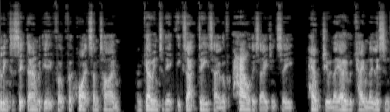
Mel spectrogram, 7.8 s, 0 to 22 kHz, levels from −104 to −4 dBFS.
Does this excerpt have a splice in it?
no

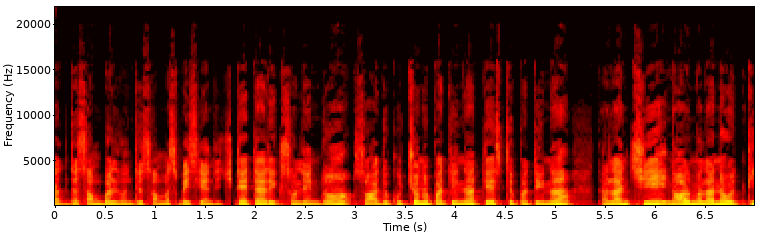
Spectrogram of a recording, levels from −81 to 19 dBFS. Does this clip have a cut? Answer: yes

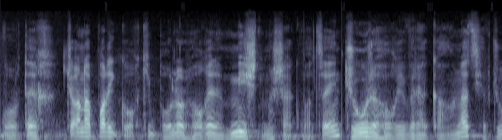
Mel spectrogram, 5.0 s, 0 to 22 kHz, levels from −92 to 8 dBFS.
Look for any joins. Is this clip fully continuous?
no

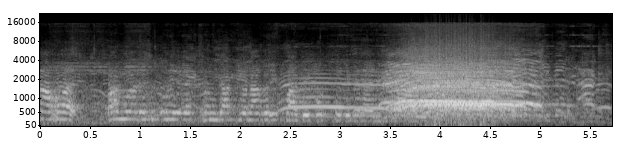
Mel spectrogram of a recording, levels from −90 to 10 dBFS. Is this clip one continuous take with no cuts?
yes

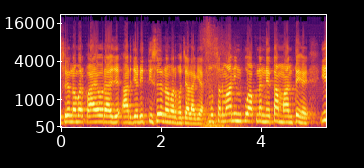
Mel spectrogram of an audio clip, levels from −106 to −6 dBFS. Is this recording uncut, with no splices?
no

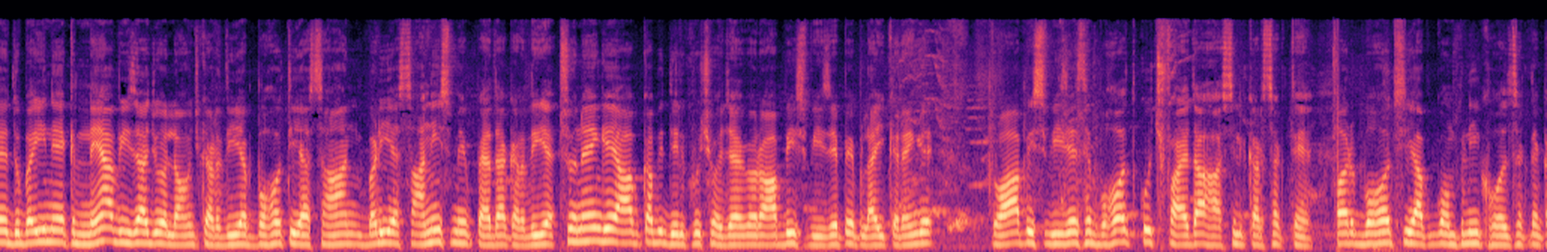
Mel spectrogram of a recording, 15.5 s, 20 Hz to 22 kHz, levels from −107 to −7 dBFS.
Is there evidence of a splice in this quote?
yes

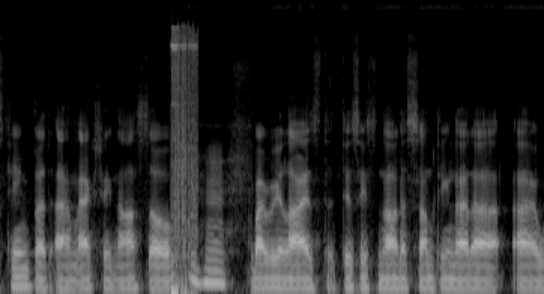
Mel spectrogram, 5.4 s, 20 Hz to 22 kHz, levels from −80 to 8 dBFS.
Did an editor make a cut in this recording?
yes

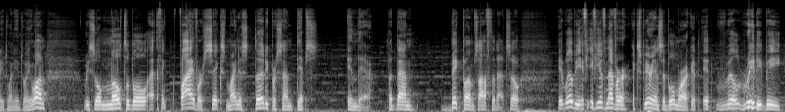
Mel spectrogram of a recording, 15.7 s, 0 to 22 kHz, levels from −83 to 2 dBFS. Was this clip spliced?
no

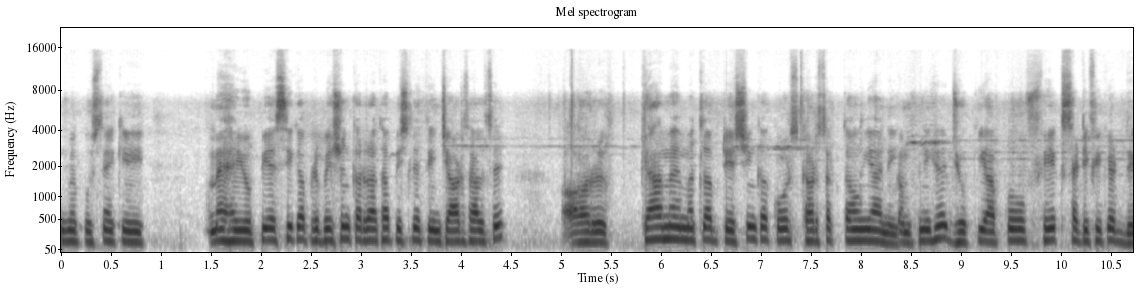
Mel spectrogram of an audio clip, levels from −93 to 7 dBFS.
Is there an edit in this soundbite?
yes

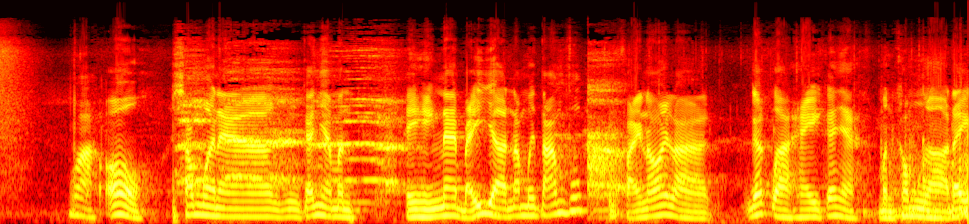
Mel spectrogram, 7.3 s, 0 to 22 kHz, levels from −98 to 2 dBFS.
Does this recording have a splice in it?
yes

